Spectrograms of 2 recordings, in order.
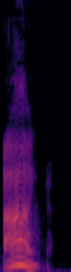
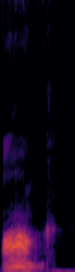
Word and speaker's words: Aang: His name's Aang. They call him Ong. Ong in the movie.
